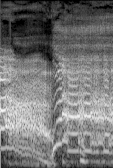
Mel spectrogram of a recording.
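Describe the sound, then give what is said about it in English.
A person loudly imitates a screaming goat: one harsh, strained, high-pitched wail lasting under two seconds, cracking briefly partway through before carrying on, alone with no talking. “Is that a screaming goat? Or a pterodactyl?”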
